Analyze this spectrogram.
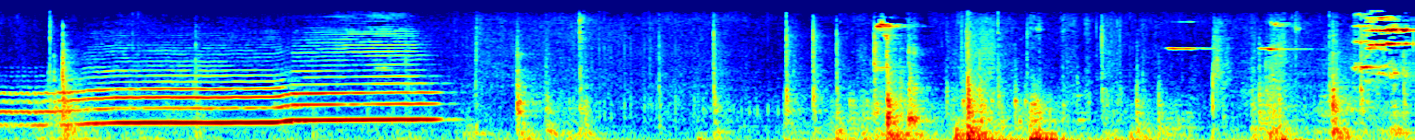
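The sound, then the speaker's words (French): A home's door creaks open with a long, rising squeal, then is shut with a cluster of clicks and soft thumps as the latch catches. No one speaks. “Un bruit de la porte.”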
